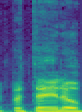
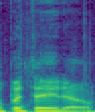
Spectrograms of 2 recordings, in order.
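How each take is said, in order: First: POTATO pitched up; first of contrasting pair. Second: POTATO pitched low; second of contrasting pair. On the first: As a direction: say POTATO raised, as the first option. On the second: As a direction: drop POTATO lower, as the second option. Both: Shown as a demonstration. Potato, potato saying, two takes.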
